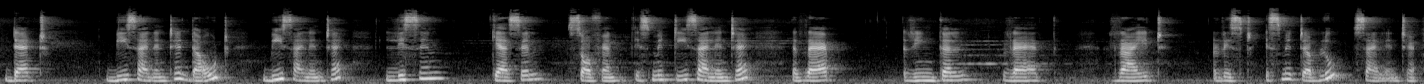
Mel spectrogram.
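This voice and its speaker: A woman's voice: lowish voice, slow pace, pauses often, low-quality recording. Woman teaching spelling word lists. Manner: lists words one by one, explaining rules. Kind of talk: spoken spelling lesson.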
